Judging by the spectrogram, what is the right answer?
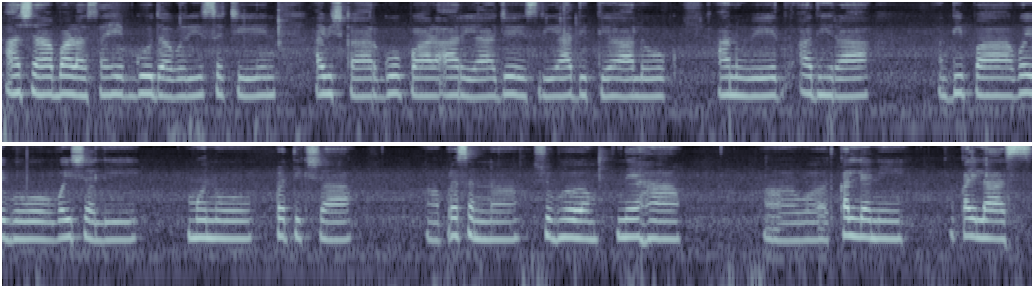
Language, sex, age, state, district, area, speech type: Marathi, female, 30-45, Maharashtra, Osmanabad, rural, spontaneous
